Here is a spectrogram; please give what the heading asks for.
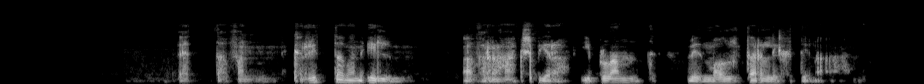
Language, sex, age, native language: Icelandic, male, 20-29, Icelandic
